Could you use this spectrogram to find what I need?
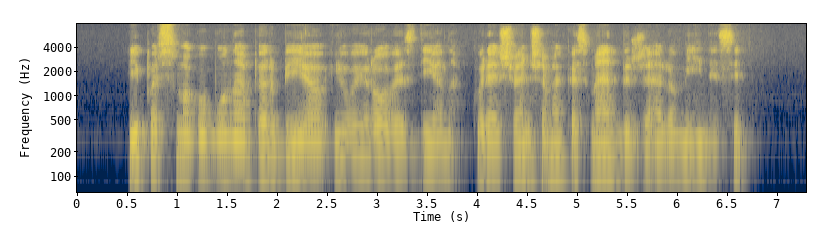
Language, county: Lithuanian, Vilnius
